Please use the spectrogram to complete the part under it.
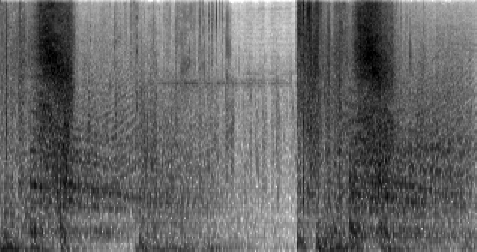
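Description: Arrows whoosh through the air.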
